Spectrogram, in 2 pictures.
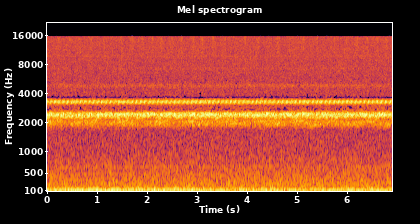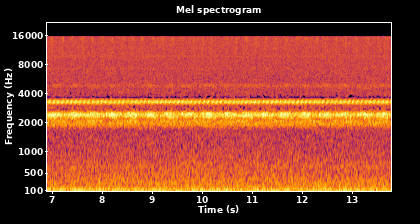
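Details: Cricket song offered for relaxation: a constant, piercing high trill with slight pulsing texture, paired with a weaker band above, over a steady low rumble.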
